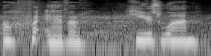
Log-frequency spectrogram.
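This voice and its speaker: An actress as a bored young café waitress in a radio comedy. She drawls slowly in a highish voice, sullen and offhand with every customer. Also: steady tone, a bit bright, soft background music, rough recording. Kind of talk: radio play comedy acting.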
